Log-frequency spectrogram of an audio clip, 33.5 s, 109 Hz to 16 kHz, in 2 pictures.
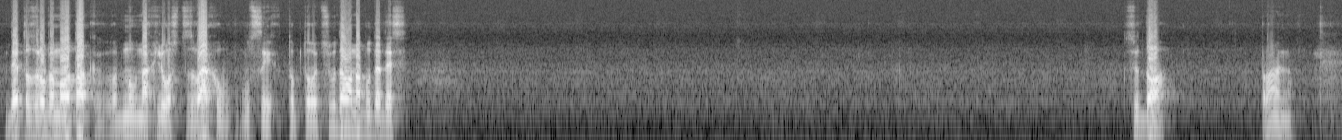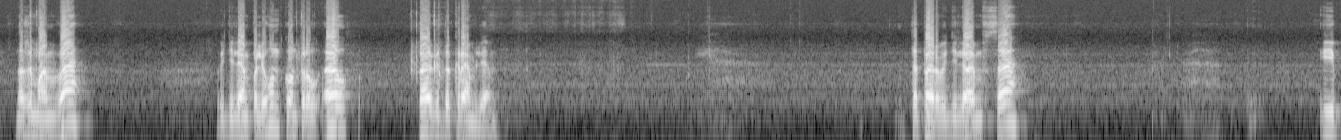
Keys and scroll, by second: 17.2 v, 20.5 ctrl+l, 21.9 p, 28.9 a.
